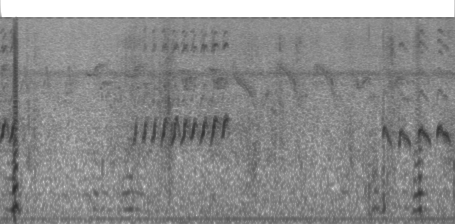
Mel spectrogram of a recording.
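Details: Mockingbird calling from a chimney at daybreak to its friends: a sharp harsh note, then a rapid string of about ten even chirps, with a few scattered calls near the end.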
